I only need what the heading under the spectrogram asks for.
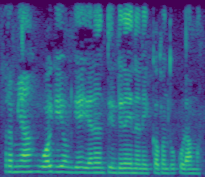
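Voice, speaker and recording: A woman's voice: a little high, steady tone, racing, a little mellow, close to an everyday voice. An actress playing a worried older mother, scolding yet tender as she consoles her grown son in a family drama. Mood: consoling. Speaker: mother-in-law of the wife. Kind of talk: amateur family drama skit.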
